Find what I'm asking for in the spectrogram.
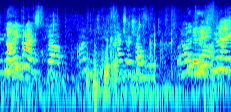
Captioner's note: kids jabbering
